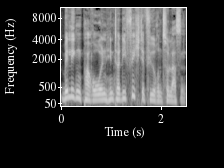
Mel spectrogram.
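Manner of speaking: ordinary delivery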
